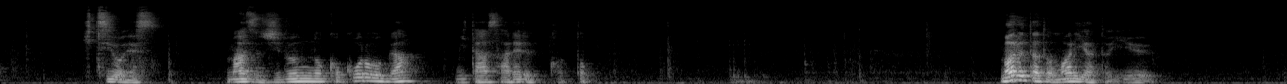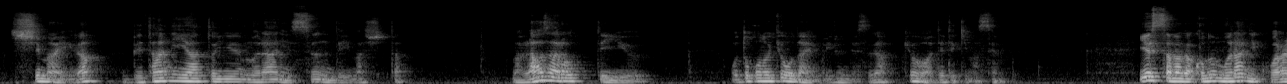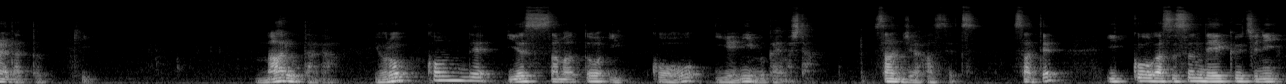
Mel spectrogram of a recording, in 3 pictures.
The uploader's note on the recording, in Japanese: 2020/05/17吉備教会礼拝メッセージ録音です。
